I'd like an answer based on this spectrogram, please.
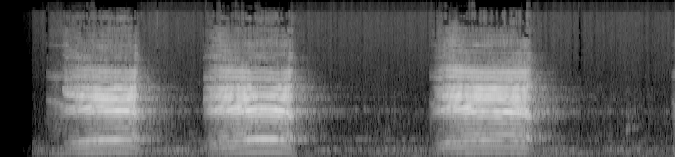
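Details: Three separate cow moos about a second apart. Each is a deep, nasal bellow that starts firmly and cuts off sharply, against quiet background hiss.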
